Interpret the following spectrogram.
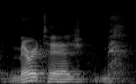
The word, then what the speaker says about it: Meritage: our fine wine reserved Meritage someone wrote here rhymes with heritage I know what I'm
